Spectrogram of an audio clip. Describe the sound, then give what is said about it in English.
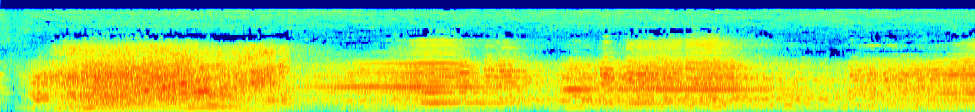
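A taxi's engine revs loudly and pulls away, its pitch climbing over the first few seconds, then gives way to steady, droning horn-like tones that sustain to the end. “He's getting in a taxi.”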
